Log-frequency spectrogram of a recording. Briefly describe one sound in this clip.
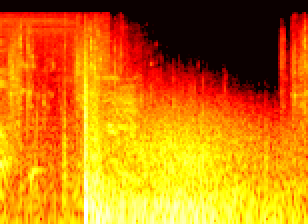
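A gunshot bangs loudly, followed by a burst of heavy impacts.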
